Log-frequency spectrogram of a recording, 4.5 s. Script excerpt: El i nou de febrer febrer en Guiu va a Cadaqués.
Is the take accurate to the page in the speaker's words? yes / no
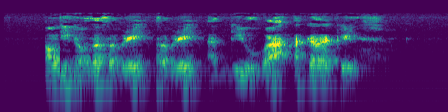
yes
